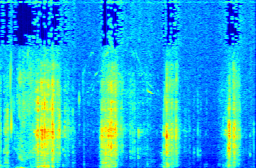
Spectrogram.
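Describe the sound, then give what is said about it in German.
Crunching spicy wasabi nuts: four loud, crisp bites in a steady rhythm, each a bright crackling burst with short quiet gaps between, no talking. “Also es hört sich sehr crunchy an, auf jeden Fall schon mal.”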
